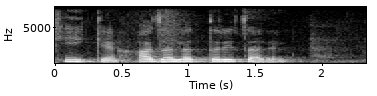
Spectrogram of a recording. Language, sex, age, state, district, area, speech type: Marathi, female, 18-30, Maharashtra, Ratnagiri, rural, spontaneous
